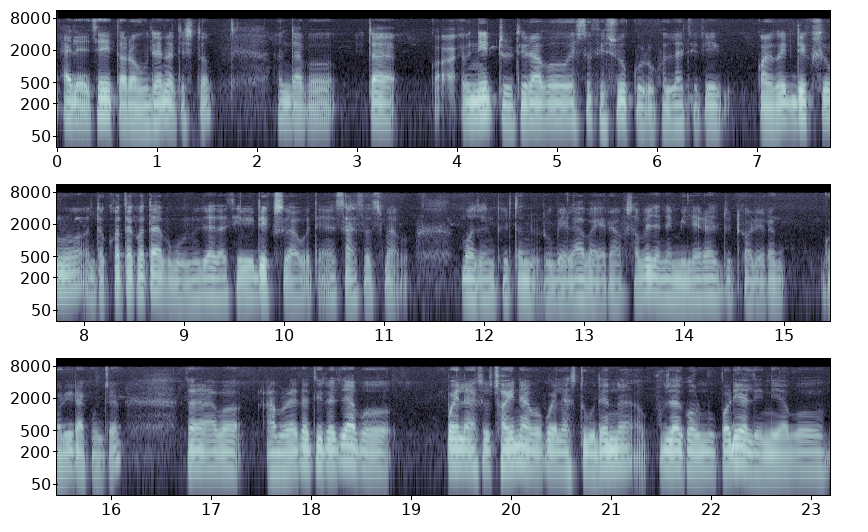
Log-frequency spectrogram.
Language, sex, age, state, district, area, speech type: Nepali, male, 18-30, West Bengal, Kalimpong, rural, spontaneous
